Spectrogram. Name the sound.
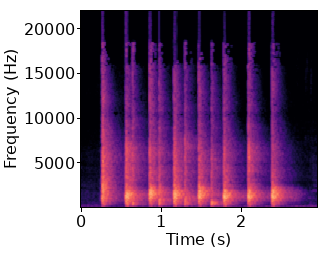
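audience applause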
